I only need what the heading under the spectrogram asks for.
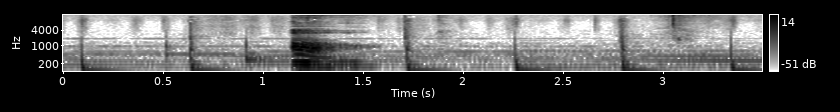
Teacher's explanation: this sound is very strong and your lips are very rounded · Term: back vowels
